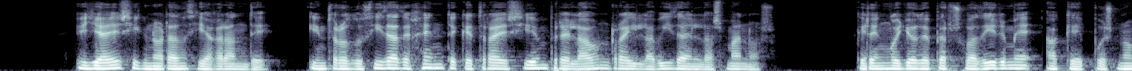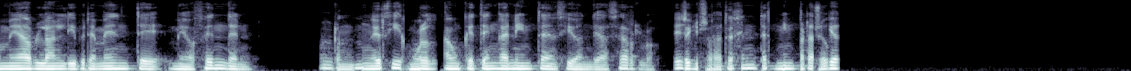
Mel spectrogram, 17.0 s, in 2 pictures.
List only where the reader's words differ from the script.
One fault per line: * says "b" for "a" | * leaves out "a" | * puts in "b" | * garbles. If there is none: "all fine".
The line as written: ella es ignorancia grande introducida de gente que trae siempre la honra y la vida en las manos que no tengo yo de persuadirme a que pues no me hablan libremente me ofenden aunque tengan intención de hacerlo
* leaves out "no"
* garbles
* garbles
